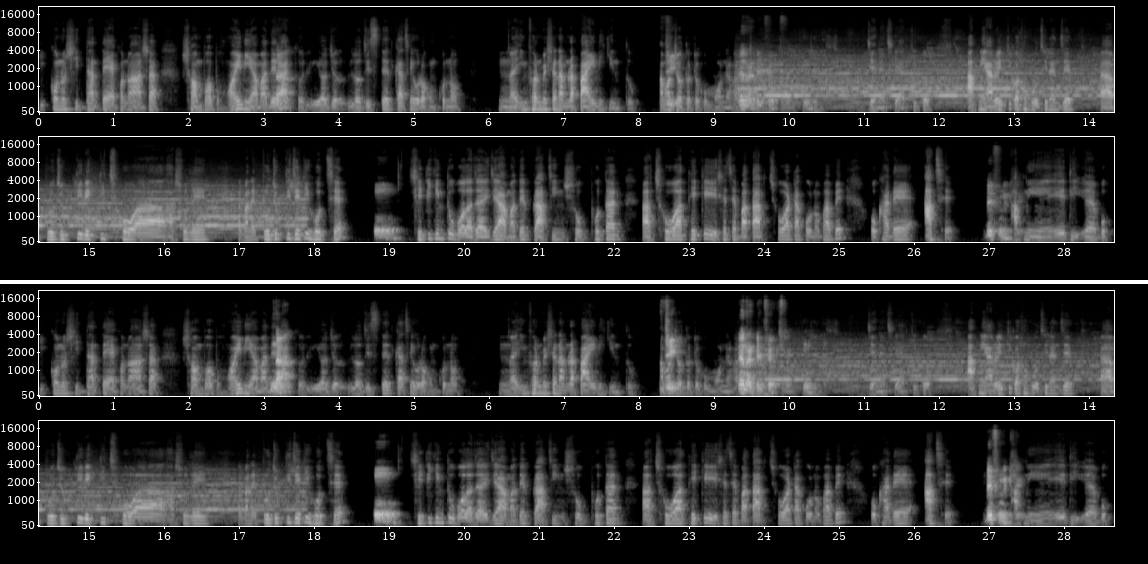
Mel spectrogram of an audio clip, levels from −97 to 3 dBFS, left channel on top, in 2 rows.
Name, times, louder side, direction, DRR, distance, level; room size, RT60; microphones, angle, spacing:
voice 1, 0.0-5.6 6.1-7.9 8.3-9.4 9.9-10.4 10.9-13.8 14.1-18.4 19.3-22.1 22.4-26.5 27.3-28.5, left 3 dB, 25° left, 0.4 m, -37 dB
sound 1, 9.3-17.9, left 6 dB, 85° left, 0.6 m, -40 dB
voice 2, 9.3-10.3 18.8-19.1 26.9-27.3, right 7 dB, 60° right, 0.3 m, -30 dB
4.7 x 2.3 x 2.4 m
head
